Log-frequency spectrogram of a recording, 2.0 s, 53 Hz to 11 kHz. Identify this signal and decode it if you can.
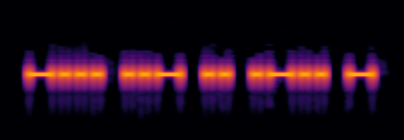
Morse code, heard as a keyed tone, about 30 wpm, 650 Hz. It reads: BUILT
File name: Engelske ord 30-30 wpm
